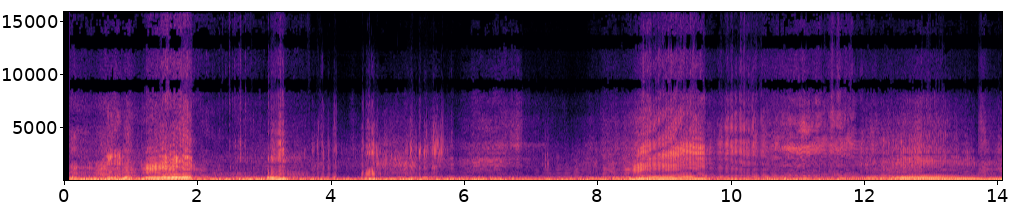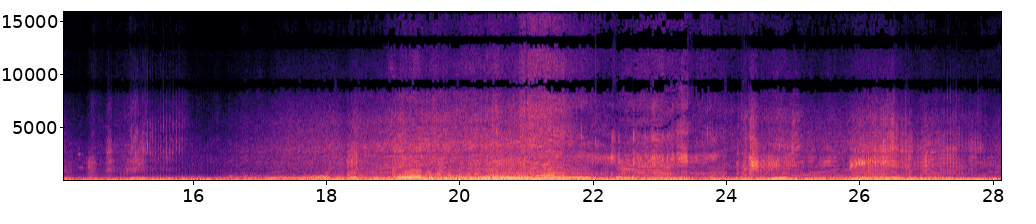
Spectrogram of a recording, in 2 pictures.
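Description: Several motocross dirt bikes racing around a dirt track, their engines revving up and dropping back in pitch again and again as they accelerate, shift and pass, often more than one bike heard at once. The bikes are loudest about a second in and again around the twentieth second.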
